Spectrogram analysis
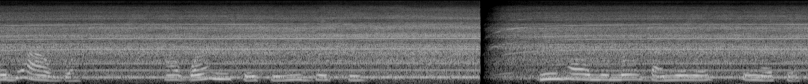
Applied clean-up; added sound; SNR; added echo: none; Domestic sounds, home sounds; -5 dB; none.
